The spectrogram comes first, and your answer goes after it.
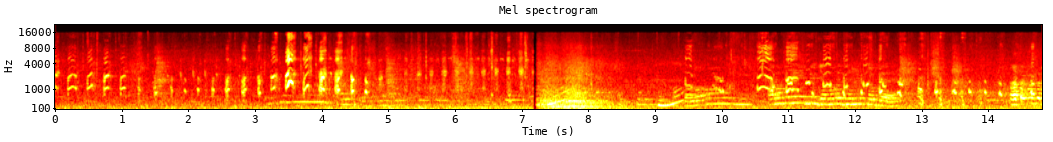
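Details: Two-week-old Siberian Husky puppy crying: repeated high, thin whines, then lower drawn-out wavering whimpers, a burst of rustling noise midway, followed by more bending, rising-and-falling cries.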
